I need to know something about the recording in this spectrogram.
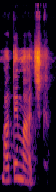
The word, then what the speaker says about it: matemática: ela também é proparoxítona mais um exemplo matemática e aí a gente vai conferir as posições última penúltima antepenúltima se a antepenúltima ser pronunciada com mais força ela também é proparoxítona outra dica aqui nessa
